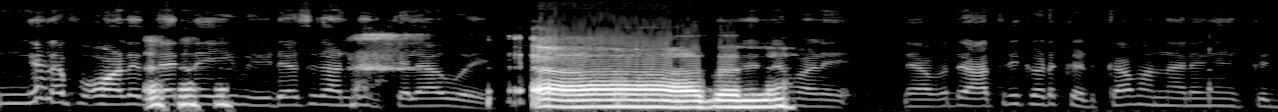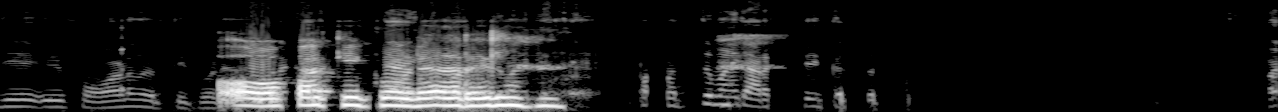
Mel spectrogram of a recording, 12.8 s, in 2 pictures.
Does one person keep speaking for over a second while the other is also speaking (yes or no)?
yes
